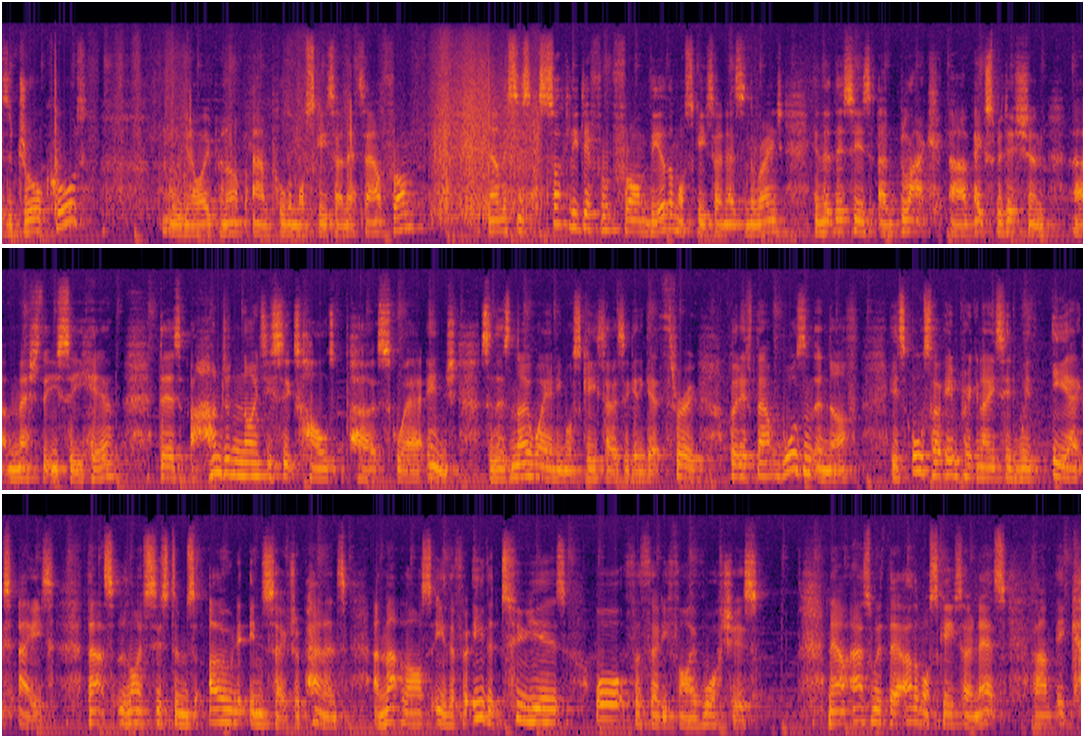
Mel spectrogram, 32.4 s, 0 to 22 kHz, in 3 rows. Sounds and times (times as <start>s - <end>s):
Speech: 0.0s - 1.0s, 1.6s - 4.2s, 4.8s - 32.4s.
